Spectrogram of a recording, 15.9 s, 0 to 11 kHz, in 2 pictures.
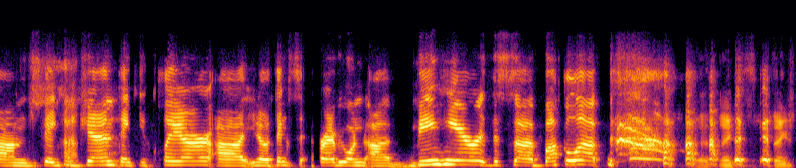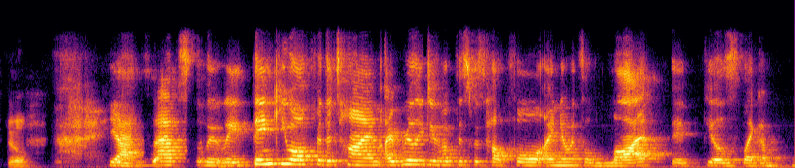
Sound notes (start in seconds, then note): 6.0 laughs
